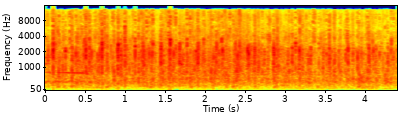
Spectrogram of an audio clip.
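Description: A group of people applauds steadily, a dense, even patter of many hands clapping at once for several seconds, with a few cheers mixed in.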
